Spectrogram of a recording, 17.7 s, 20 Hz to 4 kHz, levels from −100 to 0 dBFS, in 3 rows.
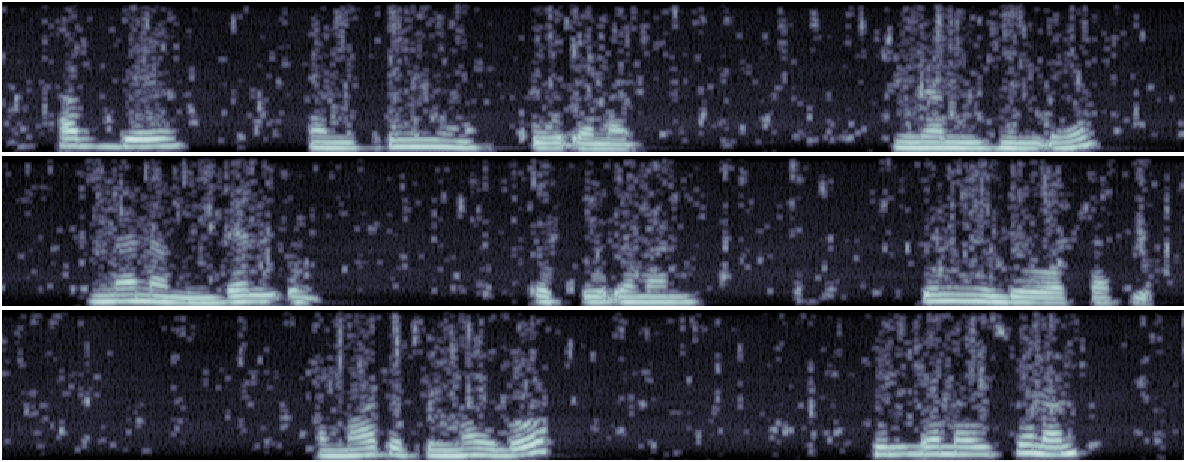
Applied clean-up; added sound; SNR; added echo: classical method spectral subtraction.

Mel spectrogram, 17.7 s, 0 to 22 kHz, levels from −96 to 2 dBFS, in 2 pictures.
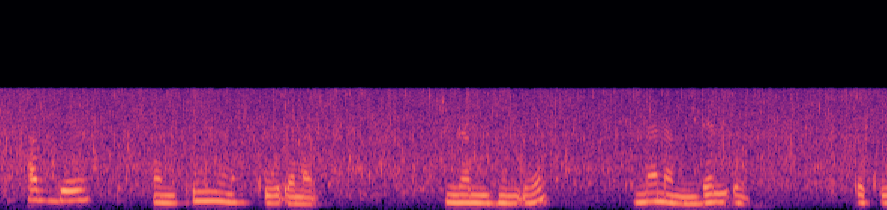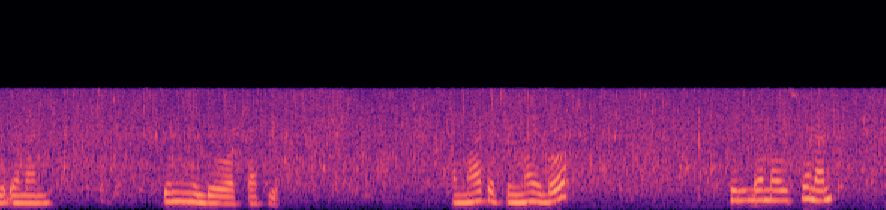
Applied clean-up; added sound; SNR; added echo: none; Stream; 11 dB; none.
